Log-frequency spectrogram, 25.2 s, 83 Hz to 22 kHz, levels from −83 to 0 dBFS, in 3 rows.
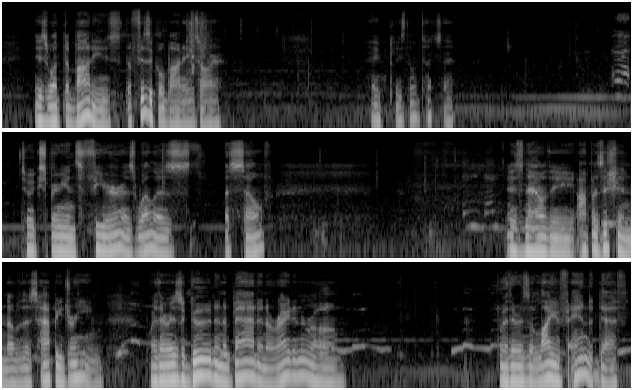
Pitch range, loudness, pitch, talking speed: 110-150 Hz, -31 LUFS, 120 Hz, 120 wpm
